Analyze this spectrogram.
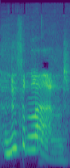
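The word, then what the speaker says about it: Newfoundland: on this show um Newland is the correct pronunciation and in 1876 a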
